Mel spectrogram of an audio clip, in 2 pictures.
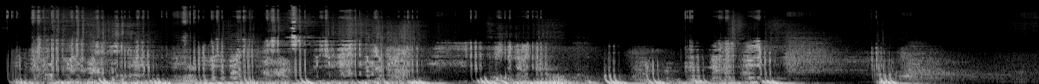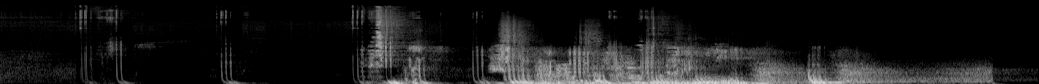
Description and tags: Alien Robot Cries
This sound was originally made from kicks put into a pattern and then sent through an extreme amount of effects chains, one of them being sent through a Sherman Filterbank 2.
cyborg, machines, artificial, robot, robots, robotic, machine, space, computer, mechanical, galaxy, spaceship, droid, sci-fi, aliens, bionic, android, electronic, alien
